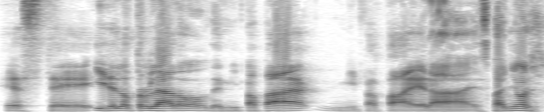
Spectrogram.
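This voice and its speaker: A man's voice: medium pitch, steady tone, measured pace. A middle-aged man from Mexico City with a Mexican accent, a guest musician chatting casually in an interview and rambling through restarts and fillers. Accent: Mexican Spanish.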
